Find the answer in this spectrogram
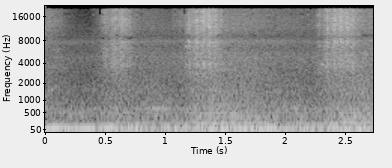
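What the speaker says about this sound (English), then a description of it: "It's really not a very loud bus at all." A bus engine idles and runs steadily up close, a continuous low rumble with no voices over it.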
